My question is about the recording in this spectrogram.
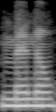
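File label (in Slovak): "meno", Slovenské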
